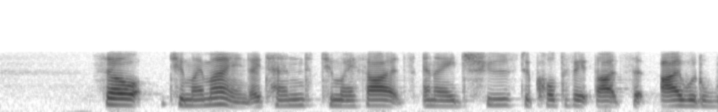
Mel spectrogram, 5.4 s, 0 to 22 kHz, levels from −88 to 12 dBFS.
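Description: No technical faults can be heard anywhere in this speech recording. It comes over the G.711 telephone coding path, which is working as intended, so the sound is limited to the narrow phone band with nothing above about 3.7 kHz.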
